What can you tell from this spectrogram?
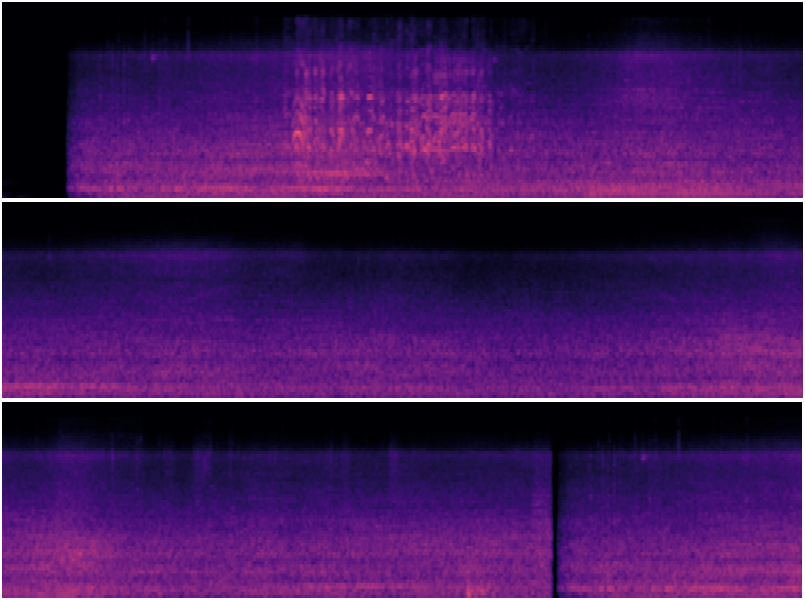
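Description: Street traffic noise: motor vehicles running past in a steady road rumble, with a louder, higher burst about three seconds in and a brief cut-out near the end.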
